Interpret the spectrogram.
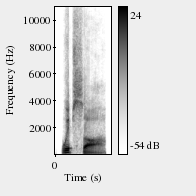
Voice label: "whipsaw", American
